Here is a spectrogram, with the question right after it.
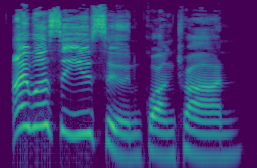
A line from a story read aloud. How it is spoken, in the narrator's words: he says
